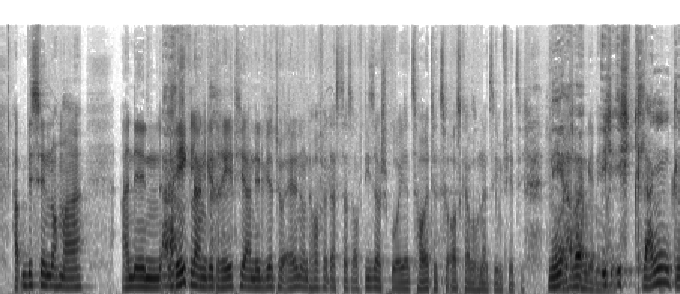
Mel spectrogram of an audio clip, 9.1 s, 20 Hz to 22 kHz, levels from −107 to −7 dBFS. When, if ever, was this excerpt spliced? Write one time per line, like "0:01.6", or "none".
none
